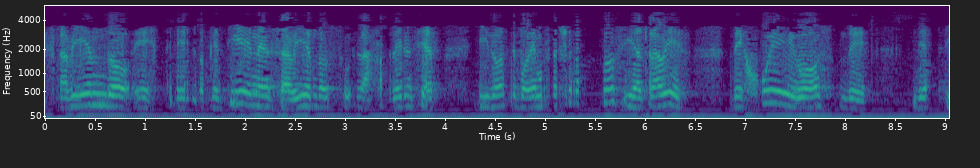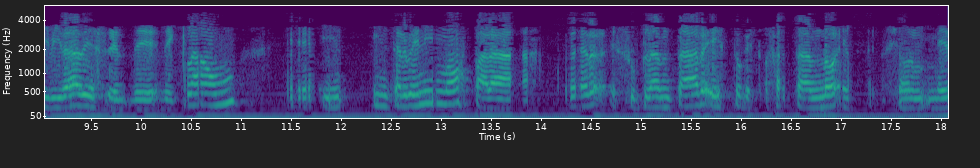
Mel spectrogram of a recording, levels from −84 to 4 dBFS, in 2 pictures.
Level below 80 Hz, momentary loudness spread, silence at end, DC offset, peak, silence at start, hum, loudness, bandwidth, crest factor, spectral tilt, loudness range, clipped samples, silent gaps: -58 dBFS; 12 LU; 0 s; 0.2%; -18 dBFS; 0 s; none; -34 LUFS; 5 kHz; 18 dB; -6.5 dB/octave; 2 LU; under 0.1%; none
